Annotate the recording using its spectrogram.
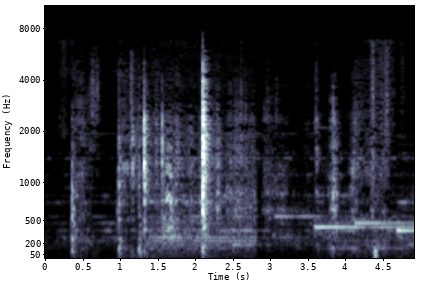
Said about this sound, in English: Shuffle these cards.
